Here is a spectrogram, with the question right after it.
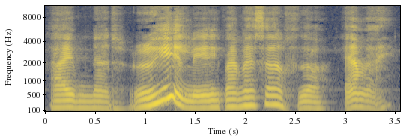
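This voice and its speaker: A woman's voice: on the low side, lively intonation, a little slow, fairly bright tone, heavily acted. A woman voicing a smug, maniacal male villain with a cold, grating tone in a narrated story. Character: smug, maniacal burned man, sadistic villain.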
